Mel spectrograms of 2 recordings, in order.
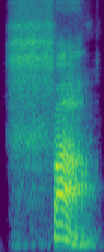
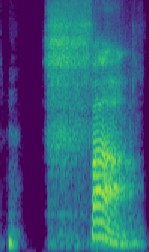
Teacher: होंठ का अंदर का हिस्सा, बाहर बाइट नहीं करेंगे, ऐसे नहीं करेंगे। होंठ के अंदर वाले हिस्से पे ऊपर के दांत को रखेंगे और एयर ब्लो करेंगे।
